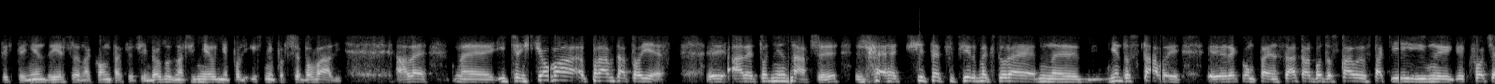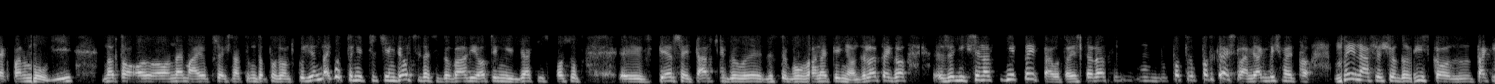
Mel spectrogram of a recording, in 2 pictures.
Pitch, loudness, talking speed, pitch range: 150 Hz, -21 LUFS, 165 wpm, 135-170 Hz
